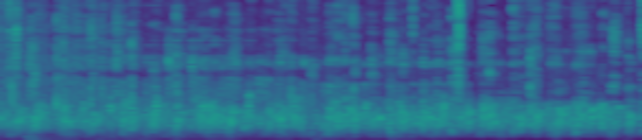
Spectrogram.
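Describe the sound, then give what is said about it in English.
A crowd applauds an author at a Politics and Prose bookstore event, a dense, even wash of many hands clapping at once that holds at a constant loudness for the whole few seconds, with no voices heard. “So can we get one more round of applause for our author?”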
